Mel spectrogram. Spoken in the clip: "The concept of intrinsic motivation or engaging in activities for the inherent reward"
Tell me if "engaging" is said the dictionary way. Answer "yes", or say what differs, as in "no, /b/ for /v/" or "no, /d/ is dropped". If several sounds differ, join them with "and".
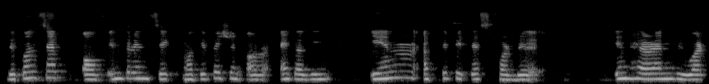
no, /n/ is dropped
